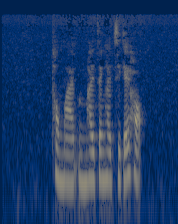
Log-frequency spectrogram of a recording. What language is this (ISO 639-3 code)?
yue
